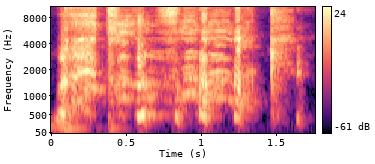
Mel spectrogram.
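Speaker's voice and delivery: breathy laughing what the fuck; half-laughed baffled question; laughing disbelief. Real, not acted.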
